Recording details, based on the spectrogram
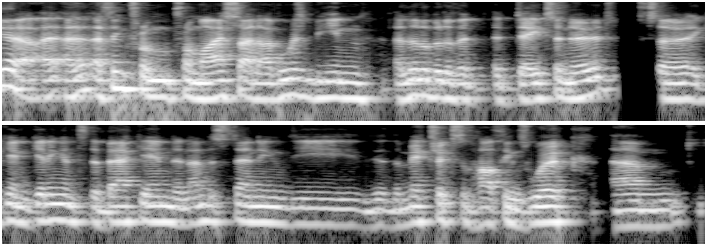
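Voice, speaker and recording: Ordinary pitch variation in a South African accent, with hardly any pauses and audible room echo. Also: man, medium pitch for a man, moderate pace. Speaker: digital marketing agency founder. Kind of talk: interview. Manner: hesitant, many fillers.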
